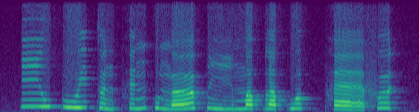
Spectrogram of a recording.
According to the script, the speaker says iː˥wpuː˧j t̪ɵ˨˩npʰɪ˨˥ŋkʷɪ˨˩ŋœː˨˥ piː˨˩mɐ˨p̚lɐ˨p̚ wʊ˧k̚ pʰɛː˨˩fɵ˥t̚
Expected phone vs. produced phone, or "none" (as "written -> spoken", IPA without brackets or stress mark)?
none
